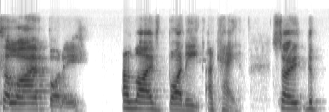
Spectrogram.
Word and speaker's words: al.ive body: Is that the correct way of pronouncing the brand, al.ive? It's al.ive body.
